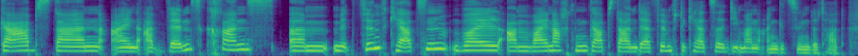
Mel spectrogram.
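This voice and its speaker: The recording is very clean, with a silent background. A woman with a medium pitch speaks very slowly, using lively intonation. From US Pacific Northwest (Clarkston, Washington). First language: English (speaking German). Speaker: interviewee, American immigrant. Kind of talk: casual interview. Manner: halting, many fillers.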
